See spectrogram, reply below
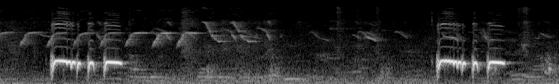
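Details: White zebra dove used as a lure to call rival zebra doves, singing loudly: two short phrases of three or four fast, wavering cooing notes, separated by a pause of about four seconds, with thin chirps from other birds behind.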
